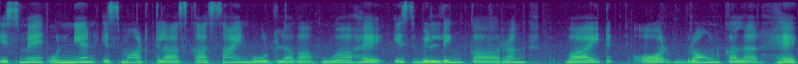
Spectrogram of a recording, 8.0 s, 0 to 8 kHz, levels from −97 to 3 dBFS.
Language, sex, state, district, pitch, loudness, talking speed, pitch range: Hindi, female, Bihar, Darbhanga, 215 Hz, -21 LUFS, 145 wpm, 205-235 Hz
